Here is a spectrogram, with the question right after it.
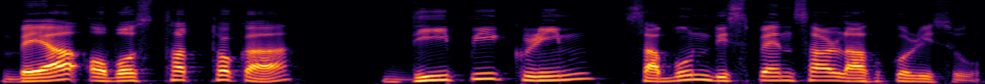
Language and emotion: Assamese, neutral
